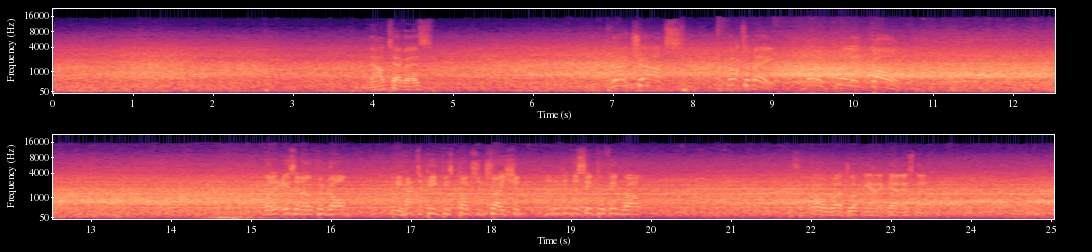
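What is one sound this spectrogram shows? A large stadium crowd roars steadily and swells into loud cheering.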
